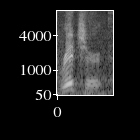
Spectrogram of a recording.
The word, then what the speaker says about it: Richard: That's number 13, Leandro Richard, who we were saying his name wrong apparently for about a week or two. That is Richard, but takes a big shot there, but able to bounce right back up.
